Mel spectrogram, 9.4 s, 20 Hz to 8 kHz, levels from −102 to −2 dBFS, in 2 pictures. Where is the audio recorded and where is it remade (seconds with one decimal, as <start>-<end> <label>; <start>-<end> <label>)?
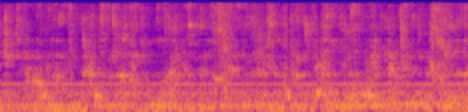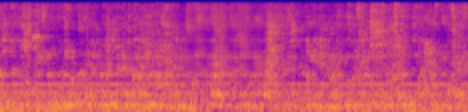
0.0-6.5 recorded; 6.5-7.3 remade; 7.3-9.4 recorded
